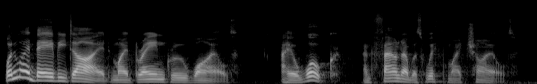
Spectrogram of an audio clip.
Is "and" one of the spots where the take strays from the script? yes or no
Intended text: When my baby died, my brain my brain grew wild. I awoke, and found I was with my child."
no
